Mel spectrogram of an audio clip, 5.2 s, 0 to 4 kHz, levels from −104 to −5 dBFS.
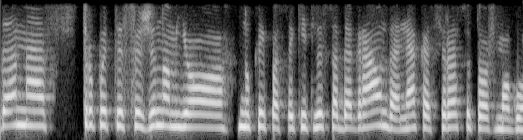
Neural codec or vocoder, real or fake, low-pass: none; real; 3.6 kHz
